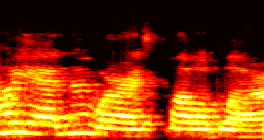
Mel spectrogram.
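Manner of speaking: put-on humble, modest North of England accent. Retelling brushing off a compliment: imitating own humble North of England brush-off. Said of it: "typical North of England, [name], humble style".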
